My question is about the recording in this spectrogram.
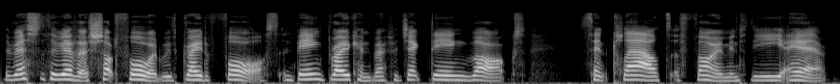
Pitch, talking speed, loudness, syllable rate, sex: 200 Hz, 165 wpm, -18 LUFS, 4.1 syllables/s, female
